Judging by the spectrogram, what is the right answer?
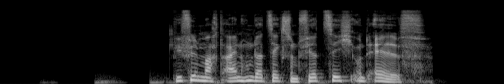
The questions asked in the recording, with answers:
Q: Wie viel macht 146 und 11?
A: 157.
